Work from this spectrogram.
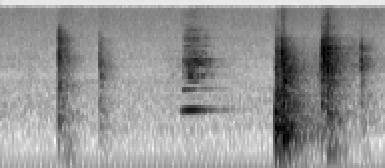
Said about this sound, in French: Domestique ouvre la porte et dit « Madame Carole Borche !» et la laisse passer.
